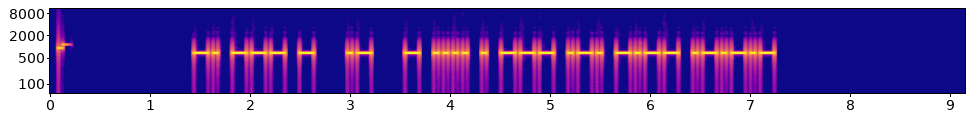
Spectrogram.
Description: Morse code, heard as a keyed tone, about 25 wpm, 700 Hz. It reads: NOT A THEORY.
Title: Sentences from Top 600 Words 25wpm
